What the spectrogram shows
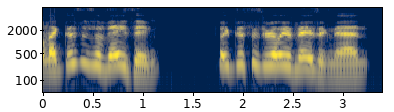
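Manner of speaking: choked up, fighting tears, overcome. Thanking viewers for donations while holding back tears. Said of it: "I'm trying to hold back tears right now".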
